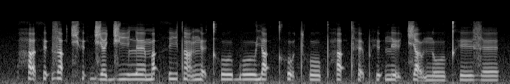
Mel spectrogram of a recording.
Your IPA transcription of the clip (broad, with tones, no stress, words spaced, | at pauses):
hä̰˦˨θɪ˦ʔzä˦ʔt͡ɕʰɪ˦ʔ d͡ʑɛ˨d͡ʑi˨ lɛ˨mä˦ʔ θi˦tã˦˨ ŋɛ̰˦˨kʰo˦ʊ̯bo˦ʊ̯ jä˦ʔ kʰo̰˦˨tʰo˨ pʰä˦ʔtʰɛ̰˦˨pʰɪ˦ʔnḛ˦˨ɪ̯ t͡ɕa̰˦˨ʊ̯ no˨ʊ̯kʰe˦ɪ̯zɛ˦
